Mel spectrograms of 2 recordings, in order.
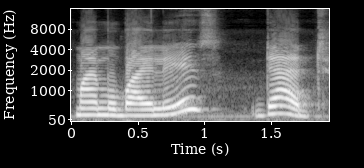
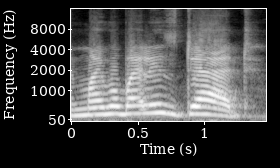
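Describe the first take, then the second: First: Measured, with a clear mid-phrase pause; broken into parts. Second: Said in the usual way. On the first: Shown as a demonstration. Teacher repeats the phrase for learners, in separated parts.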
